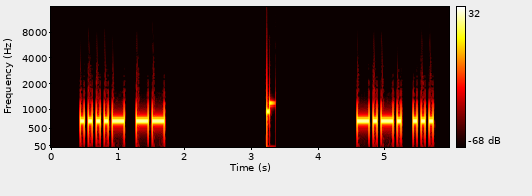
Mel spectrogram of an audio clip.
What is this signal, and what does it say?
Morse code, heard as a keyed tone, about 20 wpm, 700 Hz. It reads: 4M CS
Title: Two Letter-Number Combinations - 20wpm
